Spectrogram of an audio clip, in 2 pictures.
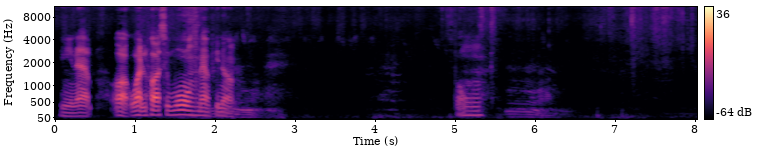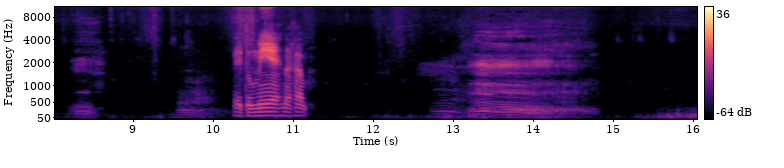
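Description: A calf bleats loudly nearby.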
